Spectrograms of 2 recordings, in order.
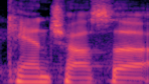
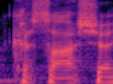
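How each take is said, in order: First: An n sound comes before the ch sound. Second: No n sound comes before the ch sound. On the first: The speaker calls it wrong. "I mispronounce it all the time" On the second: The speaker calls it right.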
